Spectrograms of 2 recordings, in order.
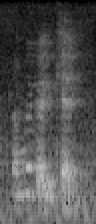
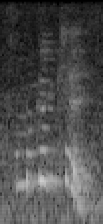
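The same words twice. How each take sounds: First: Put-on lifted soft voice on good kid; softer repeat, still lifted; high soft affirmation. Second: Put-on gently rising, reassuring child's tone; high soft affirmation. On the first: Mother tapping for her daughter, a gentler high repeat. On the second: Mother tapping for her dizzy daughter, high and soft. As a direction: voice lifts high and soft on good kid. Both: Shown as a demonstration. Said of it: "So I said".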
